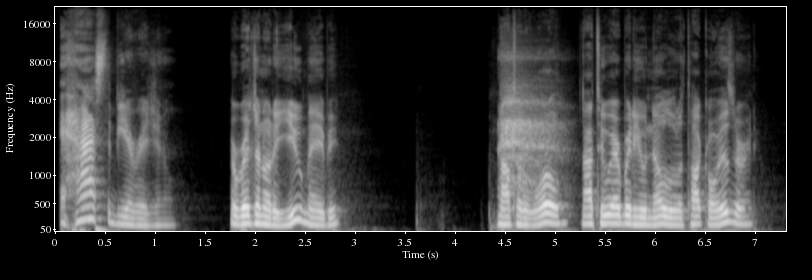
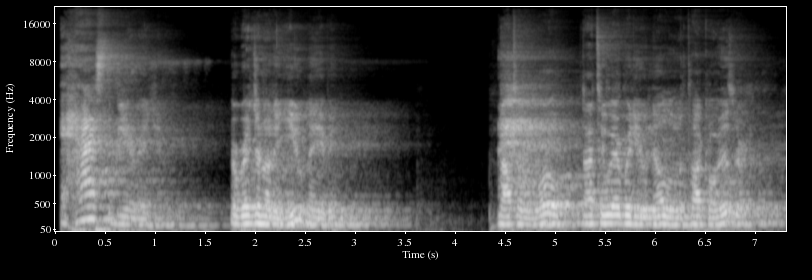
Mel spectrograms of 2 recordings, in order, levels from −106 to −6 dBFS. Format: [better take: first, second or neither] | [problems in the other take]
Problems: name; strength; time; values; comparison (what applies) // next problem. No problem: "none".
first | room echo; noticeable; dies away in 1.4 s // off-mic speech; somewhat distant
